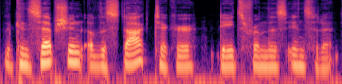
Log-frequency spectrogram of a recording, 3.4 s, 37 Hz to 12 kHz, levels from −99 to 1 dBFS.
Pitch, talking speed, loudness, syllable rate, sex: 135 Hz, 175 wpm, -19 LUFS, 5.2 syllables/s, male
